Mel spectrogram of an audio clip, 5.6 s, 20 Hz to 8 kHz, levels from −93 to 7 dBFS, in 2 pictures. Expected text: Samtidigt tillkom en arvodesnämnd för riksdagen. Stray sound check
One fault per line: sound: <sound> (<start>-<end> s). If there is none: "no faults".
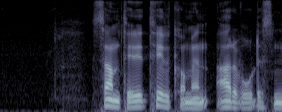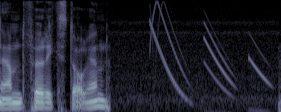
sound: chirp (4.3-5.6 s)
